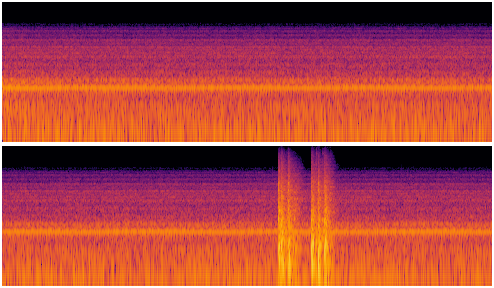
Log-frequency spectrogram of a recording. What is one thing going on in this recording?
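A diesel locomotive engine hums steadily.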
